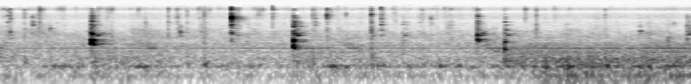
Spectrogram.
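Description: Mostly quiet, with a handful of faint, short, sharp clicks and ticks from handling a glass olive oil bottle while oil is drizzled over vegetables in a ceramic baking dish.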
